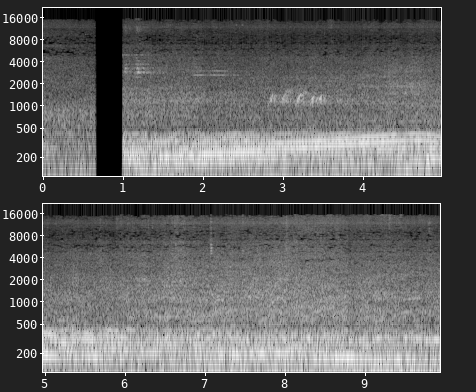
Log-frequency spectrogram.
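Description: Street traffic of motorcycles and cars, engines running steadily; one engine's note climbs slowly for a few seconds and then drops back.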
